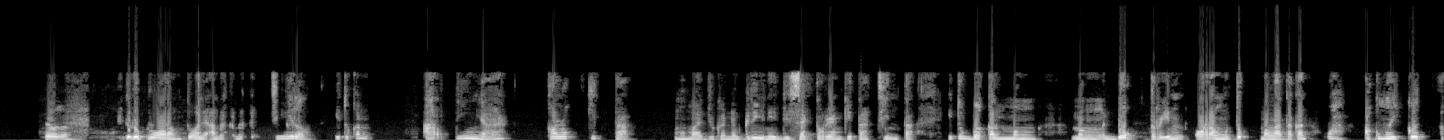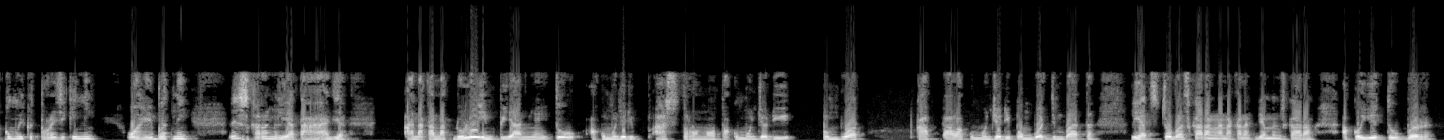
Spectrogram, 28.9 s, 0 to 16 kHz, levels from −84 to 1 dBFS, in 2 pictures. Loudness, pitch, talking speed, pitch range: -13 LUFS, 155 Hz, 145 wpm, 140-195 Hz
